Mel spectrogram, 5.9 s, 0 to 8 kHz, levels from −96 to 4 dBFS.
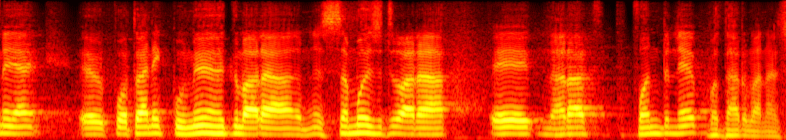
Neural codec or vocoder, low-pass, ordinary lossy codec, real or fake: codec, 16 kHz, 0.5 kbps, X-Codec, HuBERT features, trained on balanced general audio; none; none; fake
